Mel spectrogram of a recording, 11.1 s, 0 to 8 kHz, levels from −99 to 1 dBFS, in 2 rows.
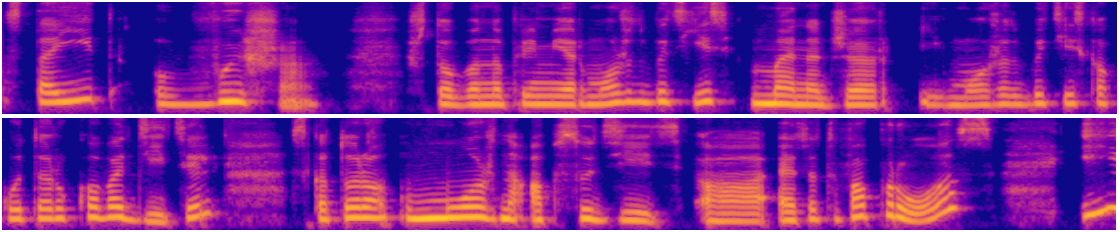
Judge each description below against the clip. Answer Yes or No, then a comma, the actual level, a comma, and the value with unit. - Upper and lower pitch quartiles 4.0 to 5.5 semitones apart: Yes, average, 4.7 semitones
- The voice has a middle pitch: No, high, 200 Hz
